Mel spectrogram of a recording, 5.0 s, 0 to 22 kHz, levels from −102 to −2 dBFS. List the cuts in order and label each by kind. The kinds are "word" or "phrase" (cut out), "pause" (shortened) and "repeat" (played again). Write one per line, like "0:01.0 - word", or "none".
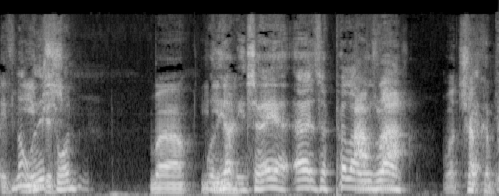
0:02.1 - word
0:02.5 - word
0:03.1 - word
